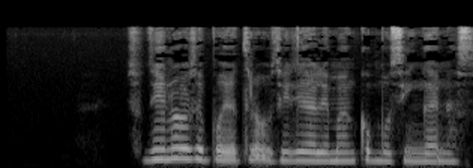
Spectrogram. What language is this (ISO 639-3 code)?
spa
